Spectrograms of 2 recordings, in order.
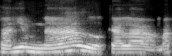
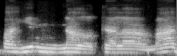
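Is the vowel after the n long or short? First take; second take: long; short. First: The vowel after the n is long. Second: The vowel after the n is short. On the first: We understood the speech. "Kalau nunnya panjang artinya adalah kami" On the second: A group of women understood the speech. "Pertama kalau fahimna al kalama nunnya pendek"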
